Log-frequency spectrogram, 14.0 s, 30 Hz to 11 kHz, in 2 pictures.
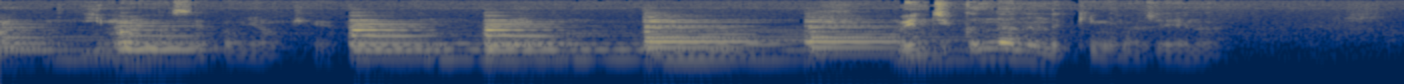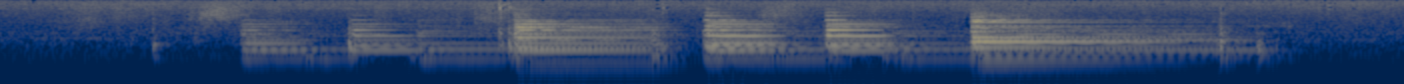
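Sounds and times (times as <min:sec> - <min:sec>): piano chord progression: 0:00.0 - 0:05.3, 0:08.2 - 0:13.6.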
